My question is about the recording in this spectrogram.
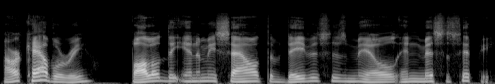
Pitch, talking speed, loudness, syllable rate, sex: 135 Hz, 135 wpm, -21 LUFS, 4.8 syllables/s, male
